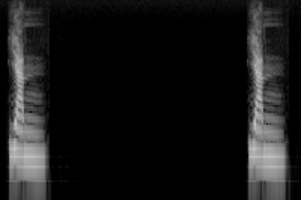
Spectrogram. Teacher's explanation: This word is pronounced with a falling tone.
